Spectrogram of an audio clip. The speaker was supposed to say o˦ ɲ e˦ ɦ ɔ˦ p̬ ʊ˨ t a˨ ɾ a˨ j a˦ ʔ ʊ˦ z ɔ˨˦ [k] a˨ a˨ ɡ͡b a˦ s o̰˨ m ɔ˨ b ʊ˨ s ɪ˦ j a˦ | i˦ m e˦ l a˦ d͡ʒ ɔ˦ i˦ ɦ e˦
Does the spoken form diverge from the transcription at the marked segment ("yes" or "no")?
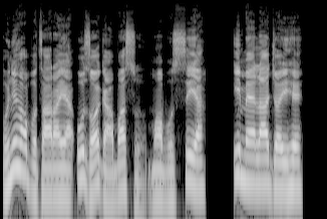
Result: yes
